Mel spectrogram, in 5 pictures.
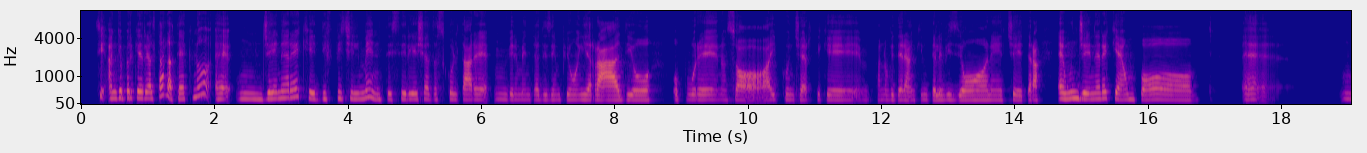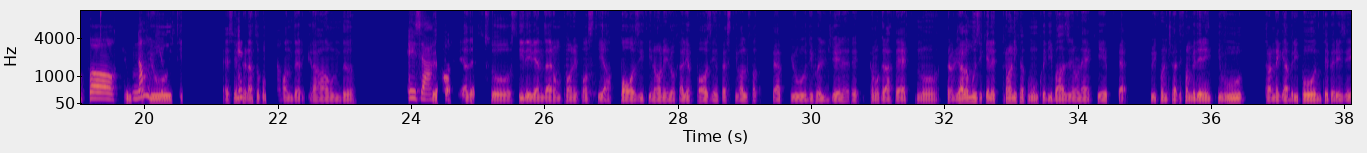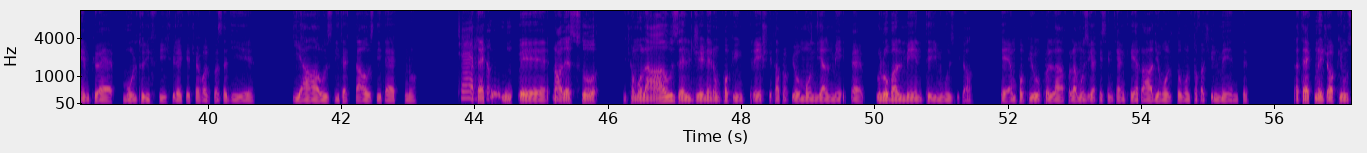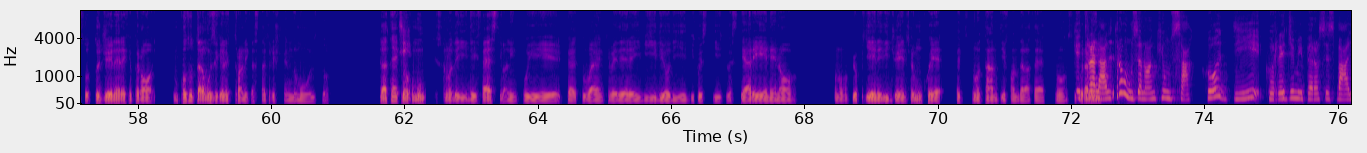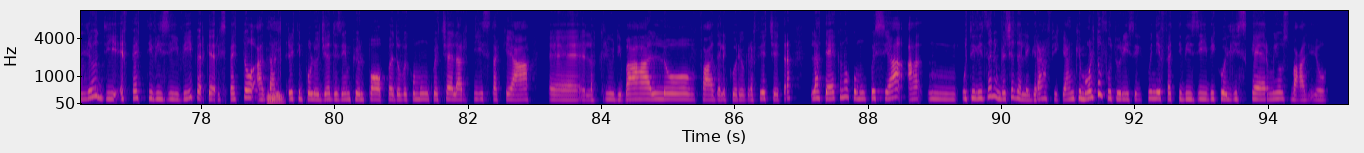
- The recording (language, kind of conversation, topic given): Italian, podcast, Come scegli la nuova musica oggi e quali trucchi usi?
- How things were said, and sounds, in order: lip smack; tapping; unintelligible speech; "cioè" said as "ceh"; "Diciamo" said as "Ciamo"; "cioè" said as "ceh"; "proprio" said as "propio"; "cioè" said as "ceh"; "cioè" said as "ceh"; "proprio" said as "propo"; "cioè" said as "ceh"; "comunque" said as "unque"; in English: "crew"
